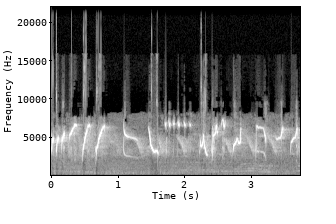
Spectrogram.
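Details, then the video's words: High, thin oriental white-eye song meant for training pet birds: looping, slurred whistles and sharp upswept chirps, delivered in uneven bursts with short silences. "TERAPI MENTAL PLECI ♫ DIJAMIN PLECI ANDA JADI JUARA ♫ Kicau Burung"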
